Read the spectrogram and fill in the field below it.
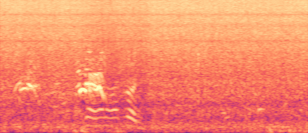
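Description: A child splashes into the water.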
